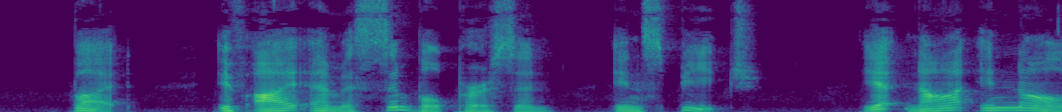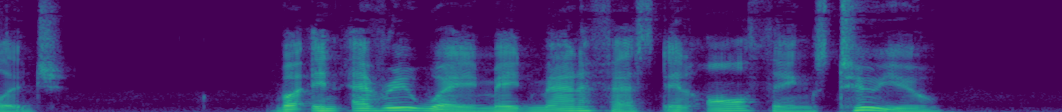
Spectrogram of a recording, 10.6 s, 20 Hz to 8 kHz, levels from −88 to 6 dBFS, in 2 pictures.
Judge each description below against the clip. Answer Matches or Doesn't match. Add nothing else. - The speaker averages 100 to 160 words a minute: Matches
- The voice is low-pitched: Matches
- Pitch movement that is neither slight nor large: Doesn't match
